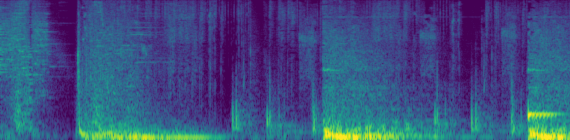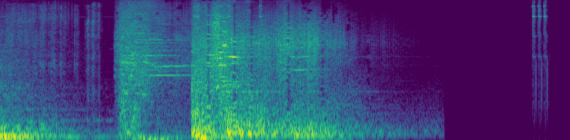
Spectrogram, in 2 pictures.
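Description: Blades clash and strike with heavy thuds.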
